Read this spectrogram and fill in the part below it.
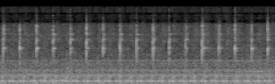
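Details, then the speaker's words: Honda Vario scooter engine, acceleration feels sluggish and held back: sharp metallic ticks about two and a half per second, slightly uneven, over the idle; something loose inside the engine suspected, not confirmed. "suara yang tadi saya curiga itu ini Bos kok suaranya ada yang aneh"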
